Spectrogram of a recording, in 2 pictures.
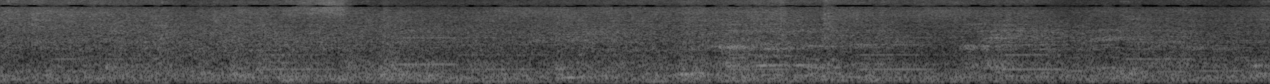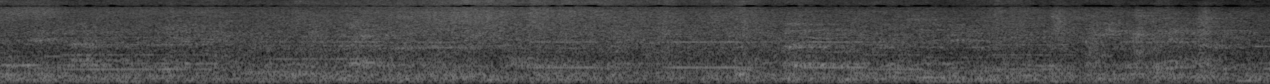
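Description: A train rumbles slowly along a platform in an echoing underground station.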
